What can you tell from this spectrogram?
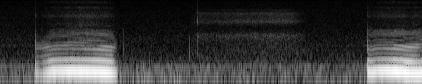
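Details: Orange tabby cat snoring in sleep: two loud, tonal, buzzing snores on the in-breath, separated by a quiet breath out; ordinary snoring.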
